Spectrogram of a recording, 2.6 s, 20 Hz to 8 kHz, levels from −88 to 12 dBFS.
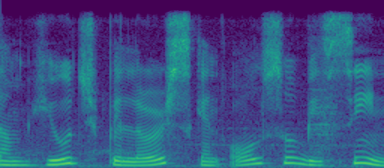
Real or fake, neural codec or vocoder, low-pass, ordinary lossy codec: real; none; 7.2 kHz; none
